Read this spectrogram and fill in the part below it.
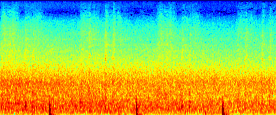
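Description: Footsteps thud slowly on pavement.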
